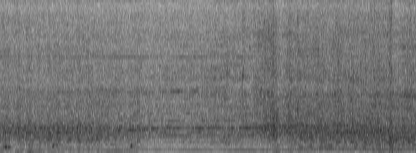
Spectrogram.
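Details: Oscillating cast saw cutting a girl's leg cast: steady high buzzing whine with grinding, pitch dipping as the blade bites; the blade vibrates rather than rotates.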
